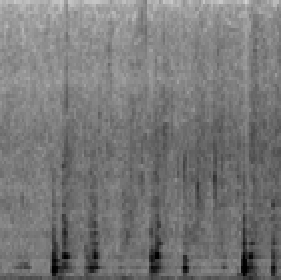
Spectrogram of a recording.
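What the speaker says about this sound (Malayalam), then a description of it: "സവോള ഒന്ന് കളർ ചേഞ്ച് ആയി വരുന്നത് വരെ നമ്മളൊന്ന് ഇളക്കി കൊടുക്കുക" Sliced onions frying in a pan for carrot and plantain mezhukkupuratti are stirred with a spoon, giving a few distinct scraping knocks over a quiet, soft sizzle.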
